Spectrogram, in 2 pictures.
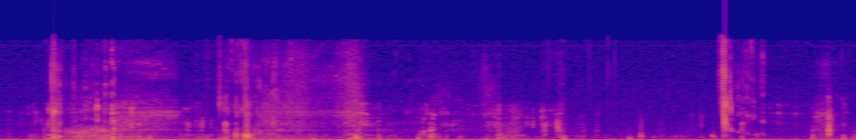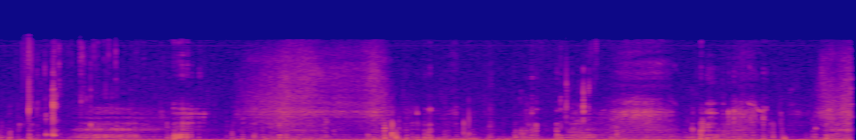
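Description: A person biting, crunching and chewing food close to the microphone, with irregular crisp crunches and wet mouth sounds. A steady low hum runs underneath.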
